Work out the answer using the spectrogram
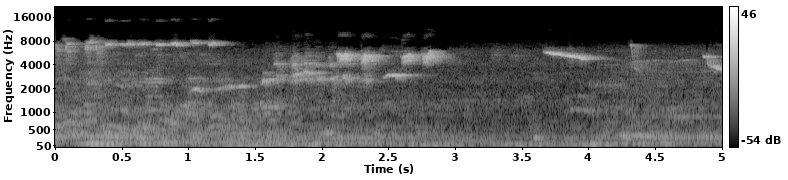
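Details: Bird giving scattered high, thin whistles and short trills, separated by quieter gaps, against a noisy low background.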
